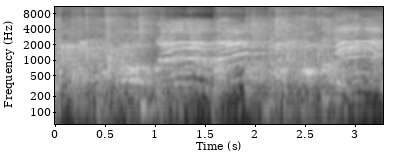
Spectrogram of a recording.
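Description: A fifth-grade primary school class does a rhythmic spirit clap in the classroom, quick patterned hand claps mixed with children's chanting voices, close and lively.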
